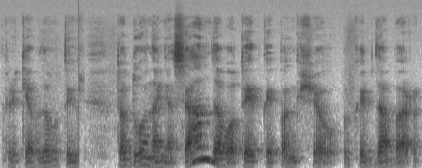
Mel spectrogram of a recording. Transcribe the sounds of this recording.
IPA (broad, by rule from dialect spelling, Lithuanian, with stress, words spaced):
pʲrʲɪˈkʲæːbdɐʋoː ˈtɐɪ ɪr ˈtɐ ˈduɔnɐ nʲɛˈsʲɛndɐʋoː ˈtɐɪp ˈkɐɪp ɐŋksʲˈt͡ʃʲɛʊ ˈkɐɪp dɐˈbɐr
